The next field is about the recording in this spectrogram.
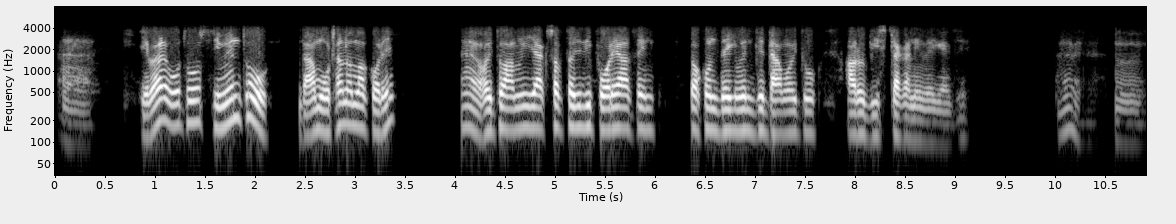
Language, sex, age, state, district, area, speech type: Bengali, male, 45-60, West Bengal, Hooghly, rural, conversation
